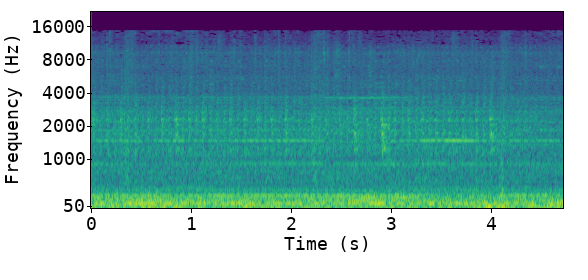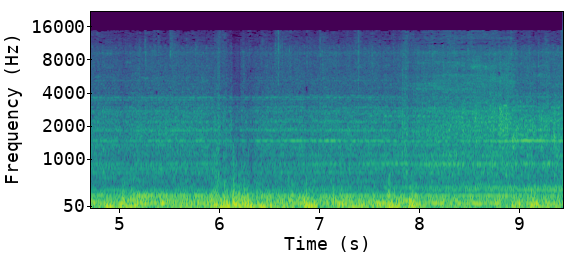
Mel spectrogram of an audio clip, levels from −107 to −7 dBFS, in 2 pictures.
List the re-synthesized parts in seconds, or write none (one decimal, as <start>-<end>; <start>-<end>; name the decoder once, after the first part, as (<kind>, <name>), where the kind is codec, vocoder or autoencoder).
none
